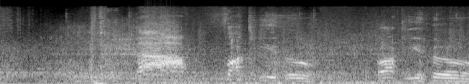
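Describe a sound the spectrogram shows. A monster lets out a loud, shrieking roar.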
